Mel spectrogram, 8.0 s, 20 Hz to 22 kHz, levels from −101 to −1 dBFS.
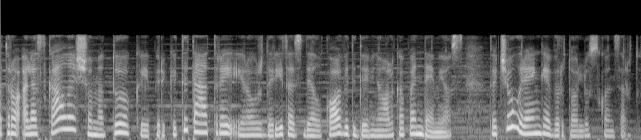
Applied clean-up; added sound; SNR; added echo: none; none; none; none.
